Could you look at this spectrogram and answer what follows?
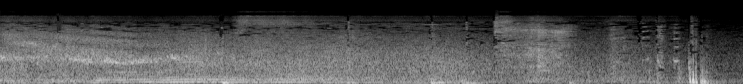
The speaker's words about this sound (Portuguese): Putz, não acredito. O pneu do carro furou bem no meio da rua. Como é que eu faço agora?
